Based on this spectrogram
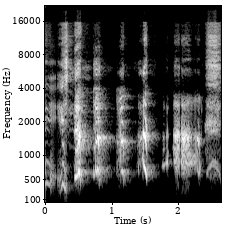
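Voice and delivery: long, very high cackling laugh; high laughter. Real, not acted. Cracking up at the orange flag, high laugh. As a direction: burst out in high-pitched laughter.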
